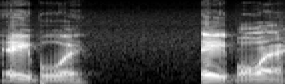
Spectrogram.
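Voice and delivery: slow southern drawl, laid on thick. Speaker retells a coworker calling him boy, imitating a southern accent. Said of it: "putting on a southern influence, a southern accent".

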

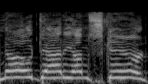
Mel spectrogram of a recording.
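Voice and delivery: put-on high, drawn-out, frightened little kid wailing scream. A father retells his son Buki on a four-wheeler, imitating Buki screaming scared. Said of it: "he was screaming the whole time".

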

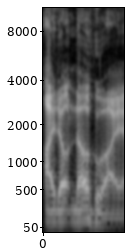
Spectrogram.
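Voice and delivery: plain

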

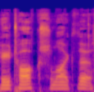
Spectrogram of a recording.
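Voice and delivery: voice of a man who runs things, authoritative. Recalling a joke about how a newsman talks: Ted Knight voice. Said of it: "joke with, um, Ted Knight".

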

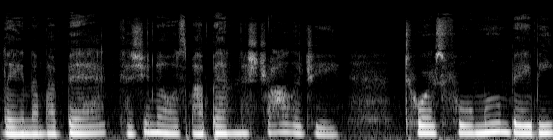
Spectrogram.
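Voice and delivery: seductive, sultry put-on sexy voice. [name] opens a Taurus full moon video, in a sexy voice. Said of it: "using my sexy voice".

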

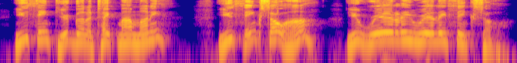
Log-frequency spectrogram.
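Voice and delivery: high, nonstop shouting, never letting up. Narrator reads a wounded man's words after he fires a shotgun; yelling. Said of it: "just kept yelling".

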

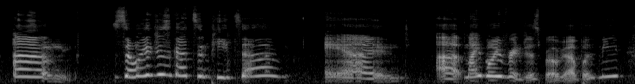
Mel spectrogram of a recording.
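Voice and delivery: very high voice, barely holding back crying. Retelling a conversation about a breakup, acting out holding back tears. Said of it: "I was like slightly like trying not to cry".

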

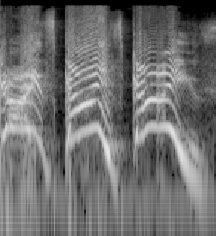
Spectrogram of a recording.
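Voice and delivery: really excited. Interrupting the group to announce news: really excited. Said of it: "I'm just really excited by this!".

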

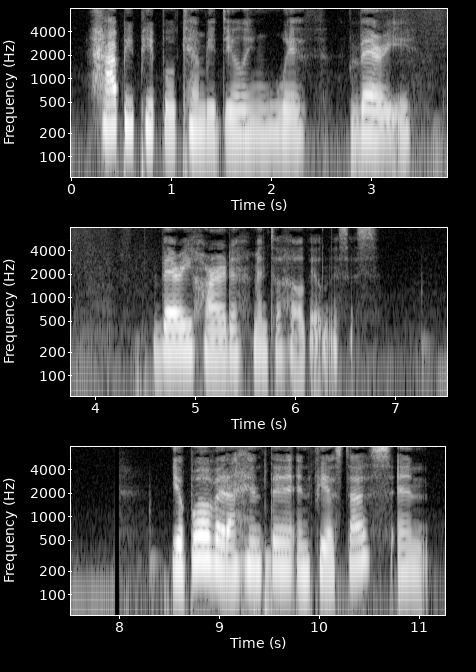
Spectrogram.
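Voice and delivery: slow, slightly emotional delivery with drawn-out words. Explaining that happy people can have mental illness, a little emotional. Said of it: "sorry, it's a little bit emotional".

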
